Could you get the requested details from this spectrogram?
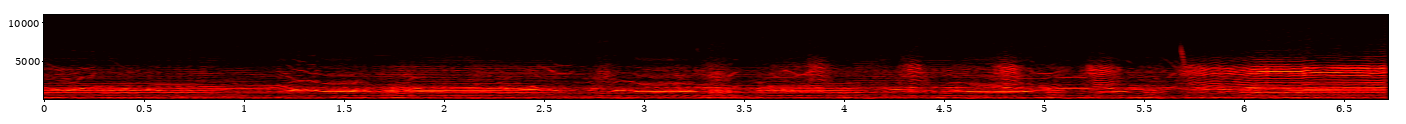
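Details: Magellanic penguins calling in a colony at the hatching stage: many overlapping harsh, harmonic braying notes form a dense, steady chorus, with thin high chirps of a rufous-collared sparrow above.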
